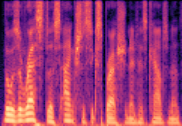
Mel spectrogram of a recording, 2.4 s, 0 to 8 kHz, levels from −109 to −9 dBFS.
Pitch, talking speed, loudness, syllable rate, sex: 105 Hz, 220 wpm, -18 LUFS, 7.4 syllables/s, male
